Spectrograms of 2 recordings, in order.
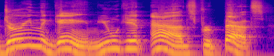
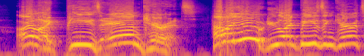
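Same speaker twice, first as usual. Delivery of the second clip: put-on loud talking voice, much higher; 8 semitones higher, 7 dB louder than usual. Retelling how a man talked loudly over two other people: imitating a man talking loudly. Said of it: "He's just talking loudly over them".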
